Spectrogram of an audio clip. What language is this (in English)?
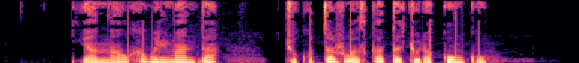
Puno Quechua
